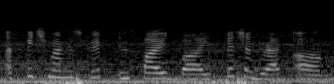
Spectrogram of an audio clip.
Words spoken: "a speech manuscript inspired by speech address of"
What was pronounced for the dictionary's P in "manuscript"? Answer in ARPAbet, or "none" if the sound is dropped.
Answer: P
